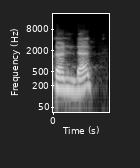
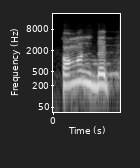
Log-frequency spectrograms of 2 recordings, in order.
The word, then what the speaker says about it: conduct: of the board here when it is used as a noun or an adjective the first syllable stress it's very simple it works as a verb the second syllable is stressed when it works as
